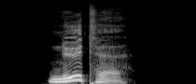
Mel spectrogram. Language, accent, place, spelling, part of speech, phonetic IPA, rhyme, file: German, Germany, Berlin, Nöte, noun, [ˈnøːtə], -øːtə, De-Nöte.ogg
- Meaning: nominative/accusative/genitive plural of Not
